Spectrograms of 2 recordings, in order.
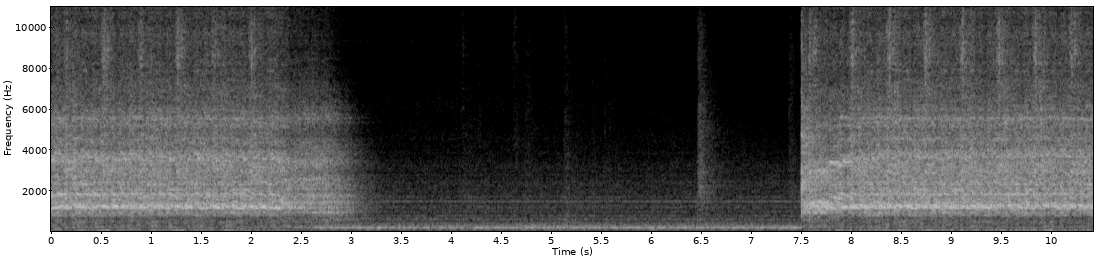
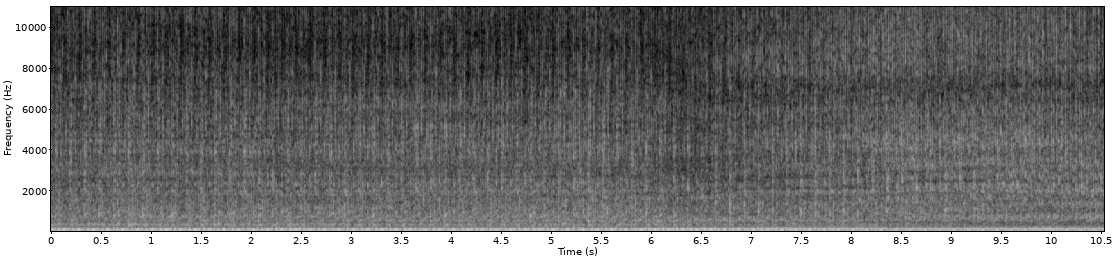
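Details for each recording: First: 427 big-block Chevy on a new engine run stand, open headers, first crank without ignition: even, quick starter churn near four beats a second, engine turning over without firing; starter sounds slightly laboured, cause unclear. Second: 427 big-block Chevy V8 on an engine run stand, first fire after sitting a long time; distributor timing just adjusted, possibly the wrong way. Loud crackly open-pipe chop with steady even rhythm, no knocks or stumbles; normal idle and revving.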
